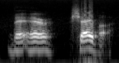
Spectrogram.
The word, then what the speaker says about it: Beersheba: big cistern at Beersheba the Israelis do not say Sheba they pronounce the b as of thee and so it's bear Sheva is the way they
